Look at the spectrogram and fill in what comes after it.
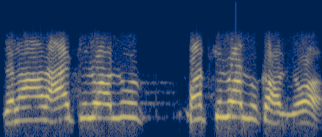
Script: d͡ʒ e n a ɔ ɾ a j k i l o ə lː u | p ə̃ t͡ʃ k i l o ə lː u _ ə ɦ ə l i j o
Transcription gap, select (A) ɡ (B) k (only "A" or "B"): B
